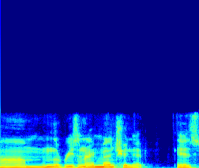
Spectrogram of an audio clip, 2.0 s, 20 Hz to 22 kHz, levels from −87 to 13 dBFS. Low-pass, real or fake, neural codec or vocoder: 7.2 kHz; real; none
